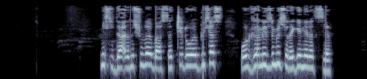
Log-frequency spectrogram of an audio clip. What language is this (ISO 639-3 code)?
kat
